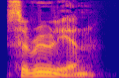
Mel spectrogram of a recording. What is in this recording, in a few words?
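"cerulean", British English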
